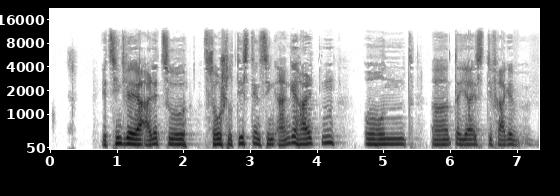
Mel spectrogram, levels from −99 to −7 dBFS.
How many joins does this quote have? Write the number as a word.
zero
